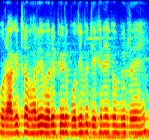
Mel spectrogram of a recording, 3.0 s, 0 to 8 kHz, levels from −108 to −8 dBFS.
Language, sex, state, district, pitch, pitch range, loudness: Hindi, male, Chhattisgarh, Kabirdham, 165 Hz, 155-170 Hz, -15 LUFS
